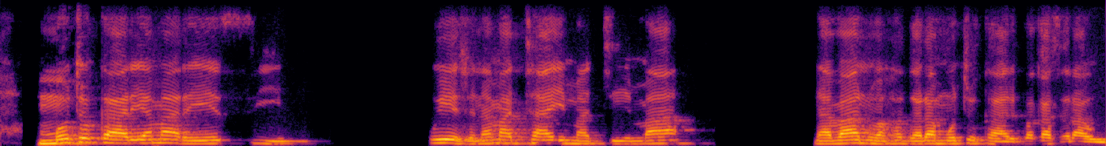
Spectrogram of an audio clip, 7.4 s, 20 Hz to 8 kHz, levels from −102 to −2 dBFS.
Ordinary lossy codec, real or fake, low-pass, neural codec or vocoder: Opus, 24 kbps; real; 7.2 kHz; none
